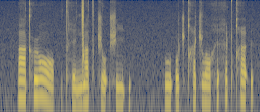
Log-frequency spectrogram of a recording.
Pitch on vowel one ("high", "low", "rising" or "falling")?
high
